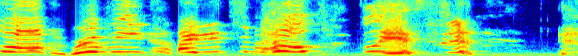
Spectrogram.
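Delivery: very high, loud panicked cry. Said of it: "Oliver panicking".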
